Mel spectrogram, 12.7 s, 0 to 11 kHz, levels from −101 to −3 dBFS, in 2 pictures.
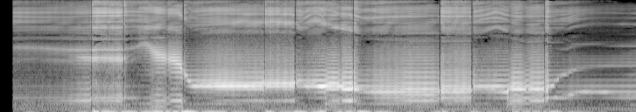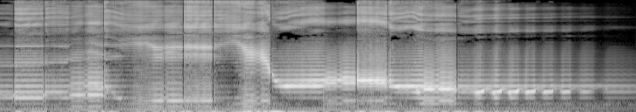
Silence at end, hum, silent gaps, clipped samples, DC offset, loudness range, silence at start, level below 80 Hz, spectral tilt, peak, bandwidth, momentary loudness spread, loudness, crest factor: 0 s; none; none; under 0.1%; under 0.1%; 6 LU; 0.15 s; -46 dBFS; -1 dB/octave; 0 dBFS; 11 kHz; 14 LU; -16 LUFS; 16 dB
